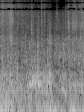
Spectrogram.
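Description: Pigeons cooing inside a coop of fancy breeds in Balıkesir, soft low murmuring calls rising and falling continuously at close range over a faint hiss, with no talk.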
